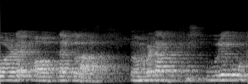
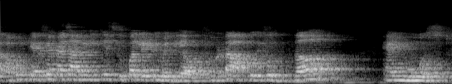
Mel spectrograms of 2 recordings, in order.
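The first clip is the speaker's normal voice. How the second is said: ordinary delivery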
